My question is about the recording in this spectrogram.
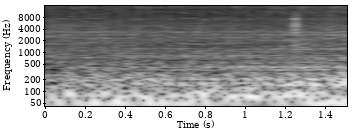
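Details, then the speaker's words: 2007 Ford Explorer V8, 115,000 km, under-hood idle during inspection, fresh oil, no frothing, belts and hoses good: short low, even burble, no ticking or knocking. Runs smooth, normal idle. "seems to run smooth enough"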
